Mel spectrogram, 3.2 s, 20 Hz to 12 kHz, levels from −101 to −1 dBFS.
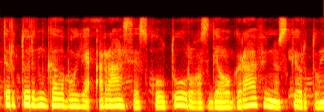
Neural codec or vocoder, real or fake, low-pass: none; real; 7.2 kHz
